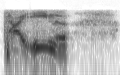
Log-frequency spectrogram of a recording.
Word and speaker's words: Taina: correcting me, right before we came on air, Taina.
